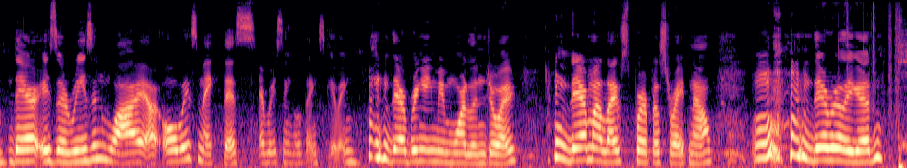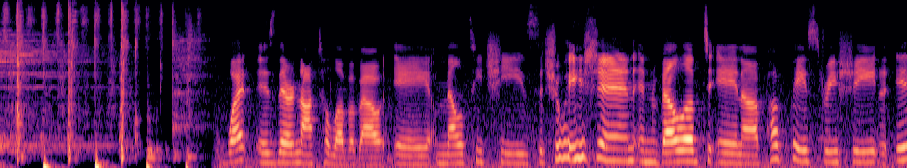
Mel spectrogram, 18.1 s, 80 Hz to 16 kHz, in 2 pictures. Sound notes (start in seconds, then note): 7.5 chuckles; 8.4 jazzy music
